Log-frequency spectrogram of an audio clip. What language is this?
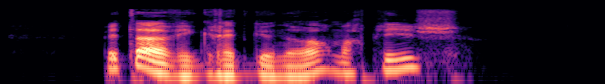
Breton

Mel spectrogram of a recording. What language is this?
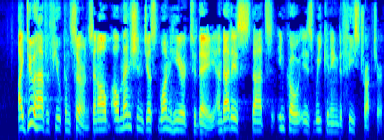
English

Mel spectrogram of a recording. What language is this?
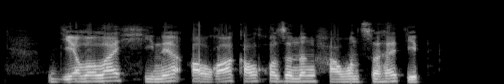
Bashkir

